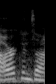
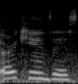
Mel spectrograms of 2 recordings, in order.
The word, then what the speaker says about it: Arkansas: Fun fact about Arkansas, in case you didn't know this.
